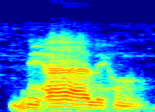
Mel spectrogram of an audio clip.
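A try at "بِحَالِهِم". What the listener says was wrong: No, that's on the kasra's on the lam. Bihalihim. But it would go on the ha too, just because of pronunciation purposes. But the kasra's on the lam. Bihalihim.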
